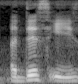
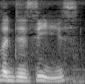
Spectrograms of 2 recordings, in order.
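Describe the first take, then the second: First: "dis-ease" as two parts, dis then ease, with an s sound; split pronunciation. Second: Said in the usual way. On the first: Shown as a demonstration. Speaker exposing hidden meaning, "dis-ease" split into dis and ease. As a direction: break "dis-ease" into dis plus ease.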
